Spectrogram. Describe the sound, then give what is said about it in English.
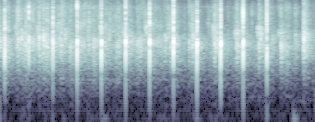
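An audience at a morning church service gives the Lord a hand clap of praise, a dense wash of many hands with sharp, steady unison beats about three per second running throughout, fairly loud and with no one speaking. “Let's all just give the Lord a hand clap of praise this morning.”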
